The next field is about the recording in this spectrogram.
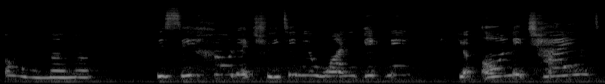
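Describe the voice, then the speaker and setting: A woman's voice: very high voice, fairly even intonation, slow pace, a little hiss or hum, voice pushed up, heavily acted. A Jamaican woman voicing a heartbroken young orphan girl from a storybook, plaintively wailing to her mother. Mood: grieving, pleading.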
